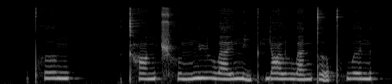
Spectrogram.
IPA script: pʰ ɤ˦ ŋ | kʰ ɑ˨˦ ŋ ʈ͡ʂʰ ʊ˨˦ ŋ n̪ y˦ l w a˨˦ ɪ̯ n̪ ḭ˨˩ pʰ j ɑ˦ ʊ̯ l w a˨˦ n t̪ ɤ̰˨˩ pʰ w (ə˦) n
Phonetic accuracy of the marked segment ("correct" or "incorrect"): correct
